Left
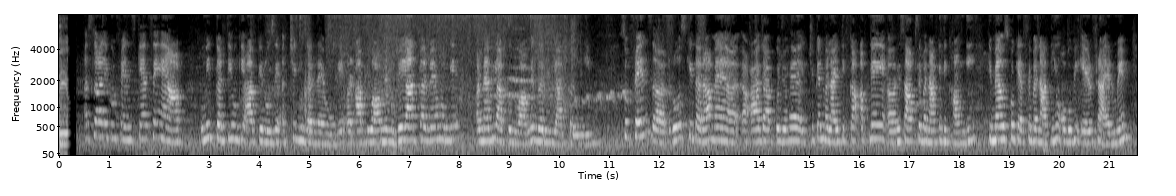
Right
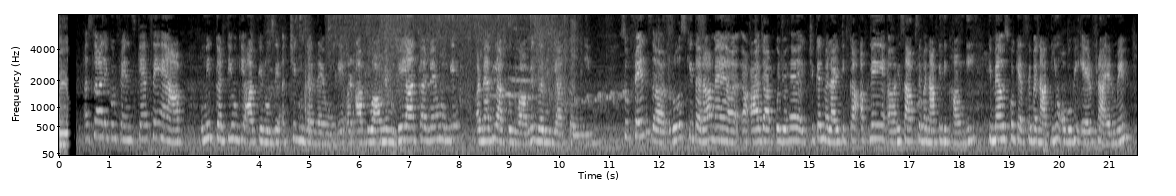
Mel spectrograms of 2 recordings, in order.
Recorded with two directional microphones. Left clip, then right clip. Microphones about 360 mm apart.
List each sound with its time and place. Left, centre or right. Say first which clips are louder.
0.7 s a woman's voice: even; centre
11.2 s a woman's voice: left 2 dB; centre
